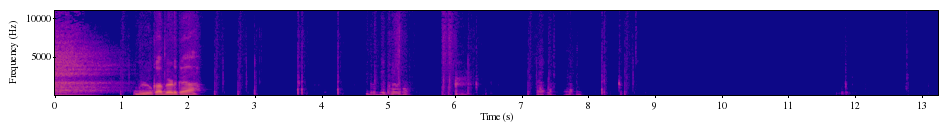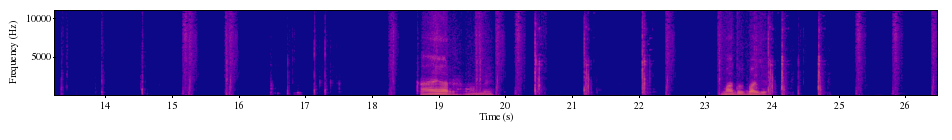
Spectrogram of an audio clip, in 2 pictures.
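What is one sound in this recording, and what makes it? Footsteps tap quickly on hard stone.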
